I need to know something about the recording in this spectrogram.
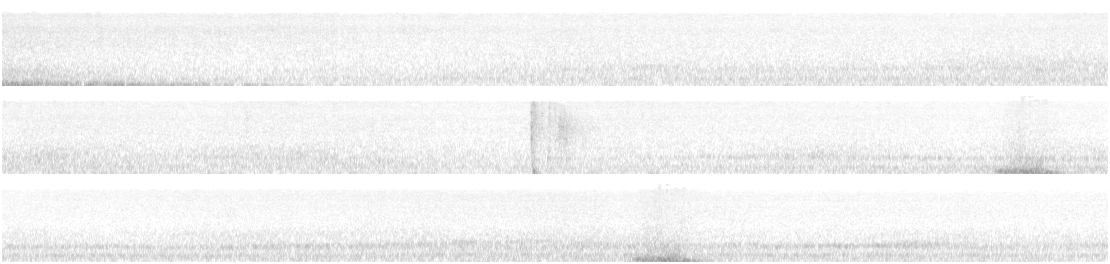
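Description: Wind blows softly across open grass.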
